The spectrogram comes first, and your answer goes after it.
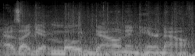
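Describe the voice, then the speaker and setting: A man's voice: lowish voice, expressive, moderate pace. A man streaming a shooter game, talking through it in exasperated, grumbling asides. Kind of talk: gameplay commentary. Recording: loud game music and gunfire behind.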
